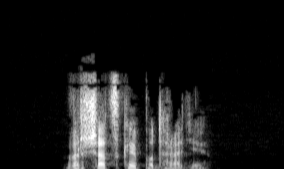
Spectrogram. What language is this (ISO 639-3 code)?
slk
